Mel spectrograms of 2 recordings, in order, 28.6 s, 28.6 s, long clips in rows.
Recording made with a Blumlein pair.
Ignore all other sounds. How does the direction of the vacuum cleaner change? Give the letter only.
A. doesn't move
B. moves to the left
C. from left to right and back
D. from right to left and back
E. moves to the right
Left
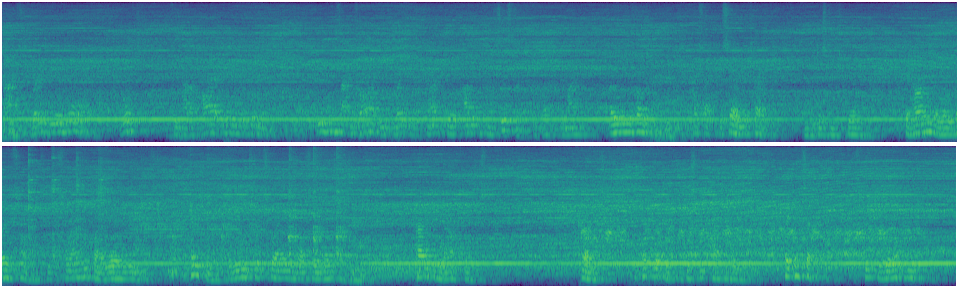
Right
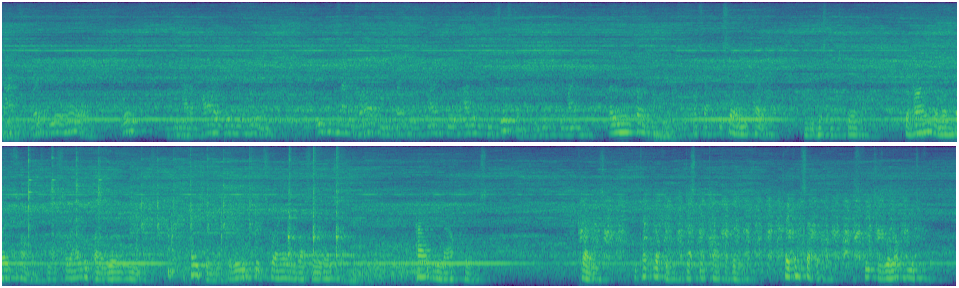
B.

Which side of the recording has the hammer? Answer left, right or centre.
right.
